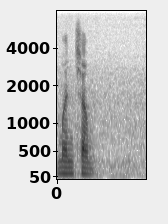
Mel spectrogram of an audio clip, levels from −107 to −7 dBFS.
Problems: constant background noise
